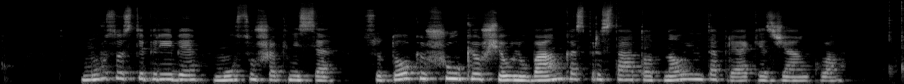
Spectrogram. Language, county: Lithuanian, Alytus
